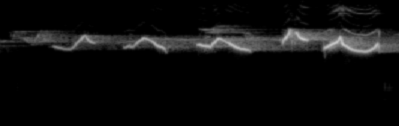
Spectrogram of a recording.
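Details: Rose-breasted grosbeak singing slow, clear whistled notes, each arching up then sliding down, about five in a row with short gaps between.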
